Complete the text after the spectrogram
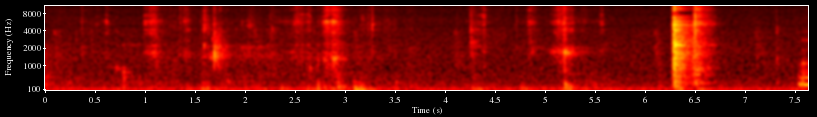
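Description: A knife crunches and scrapes through a firm fruit.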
